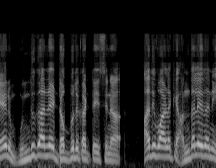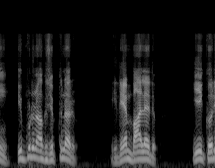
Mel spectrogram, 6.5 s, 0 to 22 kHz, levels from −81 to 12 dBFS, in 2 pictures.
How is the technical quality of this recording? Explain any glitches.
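The quality is noticeably rough, with plainly audible codec damage all the way through and two brief smeared attacks.

Throughout, the speech has a hissy, grainy halo and an underwater smear, with nothing above 10.6 kHz. That points to Nellymoser compression as the likely cause: the old Flash codec gives weak bands no bits and fills them with noise, at a rate consistent with roughly 44 kbps.

At 2.16 s and again at 2.60 s there's pre-echo, about 11 ms of hiss leading into a sharp onset that sounds softened. The transform block spreads its quantisation noise evenly, so noise meant for the loud attack leaks into the quiet moment just before it.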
